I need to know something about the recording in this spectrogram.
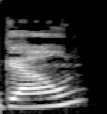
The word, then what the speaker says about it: gown: One more time Peter asks, "Did you wear your graduation gown?" 까운이 아니라 g운 발음하시고요.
